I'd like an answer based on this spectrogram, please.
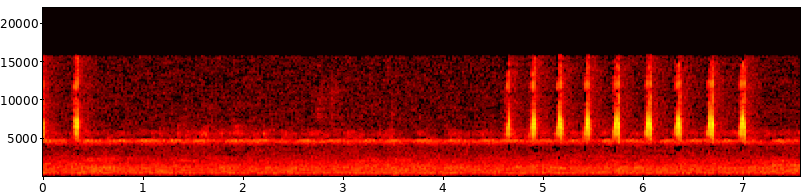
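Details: After dark, a cricket sounds a single high chirp, falls silent for several seconds, then resumes with eight rapid, evenly timed chirps; a faint steady whine runs underneath throughout.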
